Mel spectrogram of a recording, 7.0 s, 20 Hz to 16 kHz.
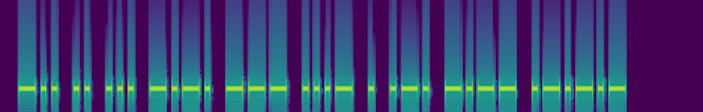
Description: Morse code, heard as a keyed tone, about 22 wpm, 700 Hz. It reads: DISCOVERY.
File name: practice / 22wpm / Sentences with 8-Word Phrases - 22wpm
